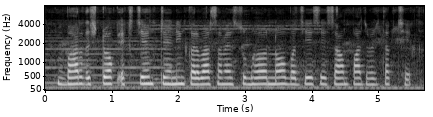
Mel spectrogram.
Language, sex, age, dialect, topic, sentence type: Magahi, female, 60-100, Northeastern/Surjapuri, banking, statement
